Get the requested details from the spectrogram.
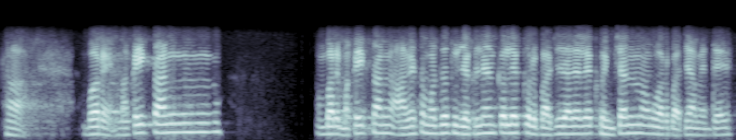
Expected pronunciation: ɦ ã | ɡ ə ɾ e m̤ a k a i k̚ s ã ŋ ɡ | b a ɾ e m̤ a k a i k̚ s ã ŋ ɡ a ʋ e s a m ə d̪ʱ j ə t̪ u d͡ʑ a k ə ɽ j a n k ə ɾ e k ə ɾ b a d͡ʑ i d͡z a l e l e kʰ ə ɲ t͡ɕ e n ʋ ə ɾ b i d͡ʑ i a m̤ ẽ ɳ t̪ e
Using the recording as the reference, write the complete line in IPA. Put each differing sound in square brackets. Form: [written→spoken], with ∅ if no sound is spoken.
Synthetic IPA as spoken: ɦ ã | [ɡ→b] ə ɾ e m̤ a k a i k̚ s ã ŋ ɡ | b [a→ə] ɾ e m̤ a k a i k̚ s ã ŋ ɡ a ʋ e s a m ə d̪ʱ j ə t̪ u d͡ʑ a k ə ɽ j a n k ə [ɾ→l] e k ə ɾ b a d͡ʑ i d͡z a l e l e kʰ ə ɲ t͡ɕ [e→a] n ʋ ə ɾ b [i→a] d͡ʑ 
